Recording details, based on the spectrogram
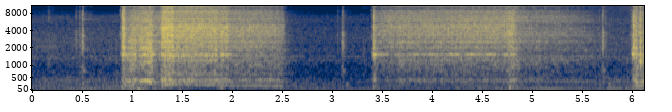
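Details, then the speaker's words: Swift Dzire (tagged diesel) failing to start in the morning: bursts of starter whirring and clatter with dropouts, engine never catches; starter motor failing to crank. It was push-started, then a mechanic began taking it apart. "ಬೆಳಿಗ್ಗೆನೆ ಬೇಗ ಡ್ಯೂಟಿಗೆ ಹೋಗೋಣ ಅಂದ್ಬಿಟ್ಟು ಬೇಗ ready ಆಗ್ಬಿಟ್ಟು ಬಂದು ಗಾಡಿ start ಮಾಡ್ತಿದೀನಿ ಸ್ಟಾರ್ಟ್ ಆಗ್ತಿಲ್ಲ ನೋಡಿ ಈ ತರ ಸೌಂಡ್ ಬರ್ತಾ"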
